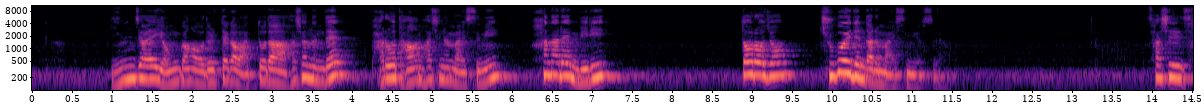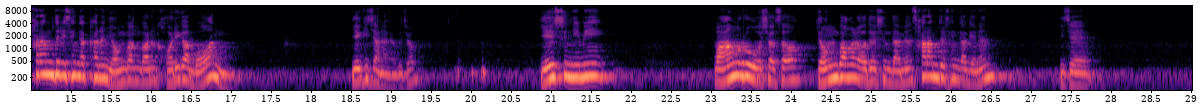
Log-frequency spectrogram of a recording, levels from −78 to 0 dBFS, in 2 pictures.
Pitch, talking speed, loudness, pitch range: 220 Hz, 205 characters per minute, -28 LUFS, 190-230 Hz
